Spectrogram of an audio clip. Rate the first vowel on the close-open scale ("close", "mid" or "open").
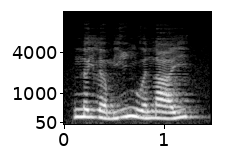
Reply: mid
